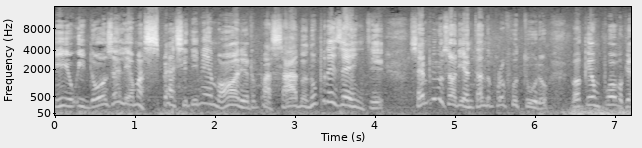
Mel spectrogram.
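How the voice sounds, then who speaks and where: A man's high voice at a moderate pace with very wide pitch swings over noticeable background noise. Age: 70s. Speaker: bishop. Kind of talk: interview.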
